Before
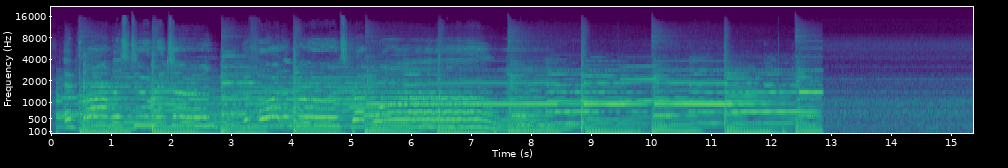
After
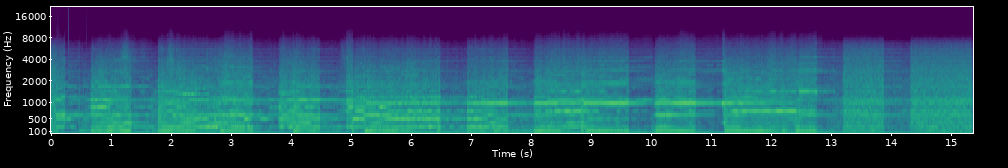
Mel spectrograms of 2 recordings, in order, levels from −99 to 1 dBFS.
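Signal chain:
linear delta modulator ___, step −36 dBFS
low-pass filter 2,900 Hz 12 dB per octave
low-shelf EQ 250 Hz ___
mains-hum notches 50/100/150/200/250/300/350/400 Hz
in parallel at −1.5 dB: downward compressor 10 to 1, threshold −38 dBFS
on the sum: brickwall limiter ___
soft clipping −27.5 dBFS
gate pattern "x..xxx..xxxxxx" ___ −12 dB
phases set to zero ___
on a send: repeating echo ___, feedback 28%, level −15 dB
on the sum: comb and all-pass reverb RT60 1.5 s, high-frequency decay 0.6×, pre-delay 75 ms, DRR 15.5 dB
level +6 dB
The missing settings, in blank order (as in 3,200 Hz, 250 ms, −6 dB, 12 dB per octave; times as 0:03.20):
32 kbit/s, +4 dB, −20.5 dBFS, 67 BPM, 121 Hz, 299 ms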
